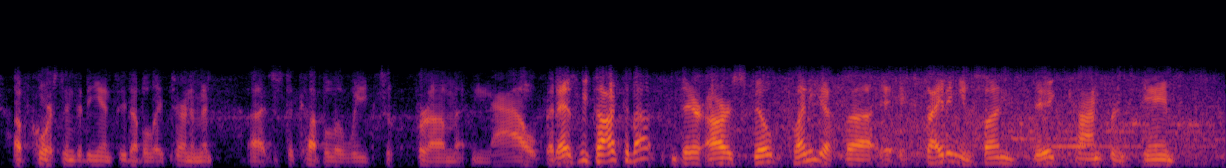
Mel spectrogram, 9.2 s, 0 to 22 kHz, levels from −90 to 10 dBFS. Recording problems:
phone-call audio; poor line
traffic noise; noticeable; throughout; 10 dB below the speech

